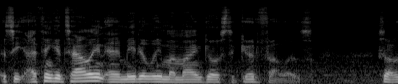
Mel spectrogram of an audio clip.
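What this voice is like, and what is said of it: Usual voice. Nothing is said of it.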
